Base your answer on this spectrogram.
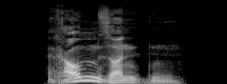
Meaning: plural of Raumsonde
- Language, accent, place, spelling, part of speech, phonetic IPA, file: German, Germany, Berlin, Raumsonden, noun, [ˈʁaʊ̯mˌzɔndn̩], De-Raumsonden.ogg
